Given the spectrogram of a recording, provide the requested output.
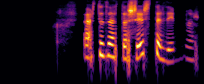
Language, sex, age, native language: Icelandic, female, 8, Icelandic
